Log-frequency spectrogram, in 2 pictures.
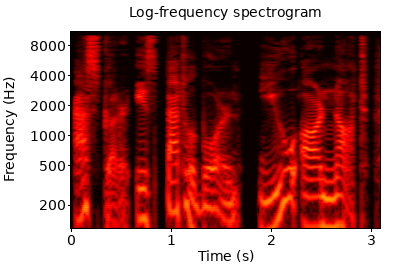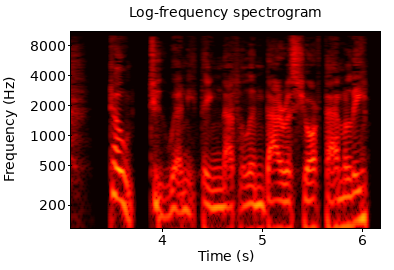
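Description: A man's voice: very animated, measured pace, a bit bright, breathy edge, dry recording, exaggerated voice. A man voicing a pompous, haughty middle-aged male clan arbiter who proclaims and threatens from above. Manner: haughty, booming.

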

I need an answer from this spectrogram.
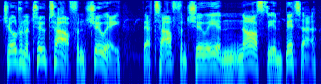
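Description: Smaller scornful crocodile , acted by a man: raised, bright voice, indignant and snippy, storybook scolding. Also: fairly high pitch, big pitch swings, normal speed, voice pushed up. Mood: disgusted. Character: smaller, disapproving, scornful not-so-big crocodile. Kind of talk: children's storybook character reading.

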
